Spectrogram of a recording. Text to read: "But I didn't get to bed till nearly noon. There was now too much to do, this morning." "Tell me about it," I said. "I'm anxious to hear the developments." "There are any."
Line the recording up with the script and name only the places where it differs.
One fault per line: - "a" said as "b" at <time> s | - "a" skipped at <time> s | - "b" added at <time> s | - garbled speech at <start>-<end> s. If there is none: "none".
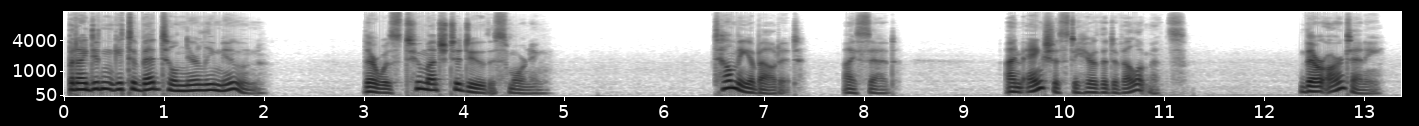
- "now" skipped at 3.4 s
- "are" said as "aren't" at 12.6 s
